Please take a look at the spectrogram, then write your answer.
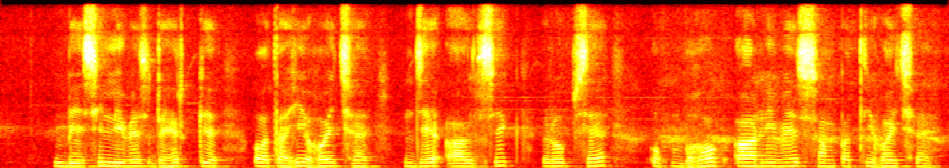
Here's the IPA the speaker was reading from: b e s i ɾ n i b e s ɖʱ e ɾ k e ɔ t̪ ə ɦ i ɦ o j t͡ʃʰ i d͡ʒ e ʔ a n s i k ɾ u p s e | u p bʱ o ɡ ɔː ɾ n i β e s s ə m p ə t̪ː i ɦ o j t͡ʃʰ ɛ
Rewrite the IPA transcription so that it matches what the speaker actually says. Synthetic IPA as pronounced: b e s i n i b e s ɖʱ e ɾ k e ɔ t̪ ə ɦ i ɦ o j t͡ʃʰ ɛ d͡ʒ e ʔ a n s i k ɾ u p s e | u p bʱ o ɡ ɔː ɾ n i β e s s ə m p ə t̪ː i ɦ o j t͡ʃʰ ɛ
